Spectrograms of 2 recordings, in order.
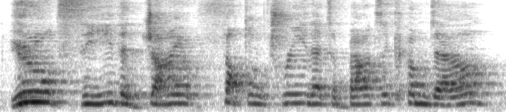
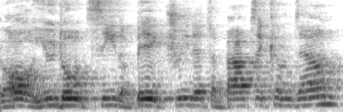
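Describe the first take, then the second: First: Imitating a yelling worker. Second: Lightly voiced, sarcastic whine; a hint of the annoyed worker, toned down; mock upset. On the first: Road worker yelling after a passing driver, high mock yell. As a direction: yell it like the angry tree guy. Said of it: "he then starts screaming at me". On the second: Worker retold as upset at the driver, mild mocking tone. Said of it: "this guy goes upset".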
